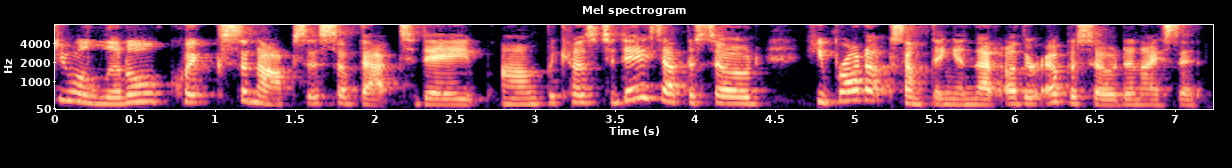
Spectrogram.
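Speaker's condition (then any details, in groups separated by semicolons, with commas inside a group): No condition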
